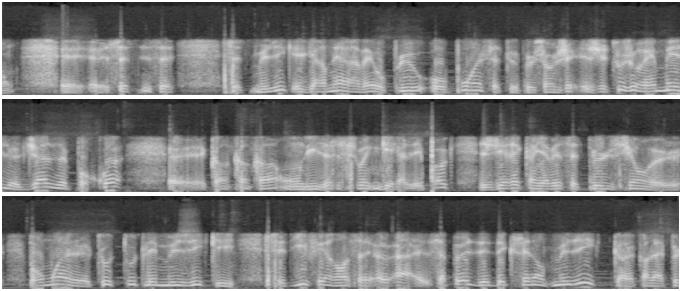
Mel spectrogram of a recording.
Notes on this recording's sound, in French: Ce dernier est ce midi à nos côté. Qui sera en ligne avec nous, au cours de l'émission.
